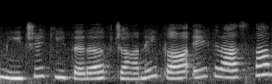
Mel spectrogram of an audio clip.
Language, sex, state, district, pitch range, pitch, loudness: Hindi, male, Madhya Pradesh, Dhar, 280-345 Hz, 315 Hz, -14 LUFS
